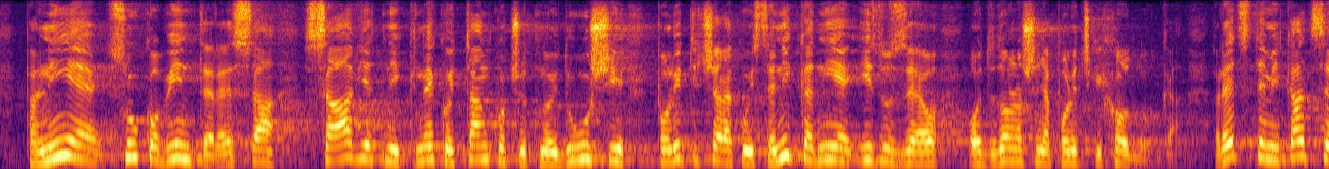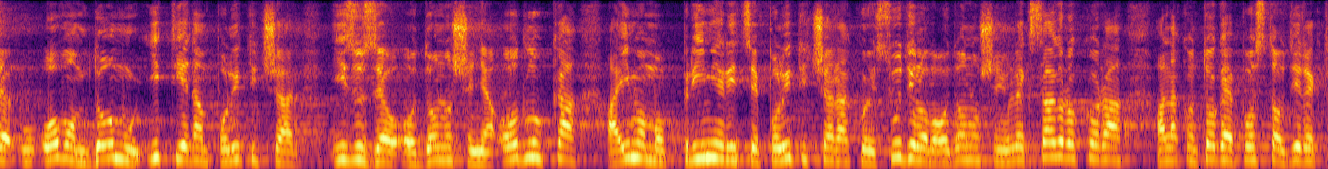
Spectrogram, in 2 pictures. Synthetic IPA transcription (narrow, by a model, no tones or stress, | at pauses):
panije̞suːko̞bint̪e̞ɾe̞sa | saːʋje̞t̪nikne̞ko̞jt̪aŋko̞t͡ʃut̪no̞jd̪uːʃipo̞lit̪it͡ʃaɾako̞jise̞nikad̪nije̞ʔizuzeo̞ | od̪ːo̞no̞ʃe̞ɲapo̞lit̪i̥t͡ʃkixo̞d̪lṵːka̰ | ɾe̞t̪si̥t̪e̞mikat̪se̞ʔuʔo̞ʋo̞md̪o̞muʔit̪ije̞d̪anpo̞lit̪it͡ʃaɾ | izuze̞o̞ʔod̪ːo̞no̞ʃe̞ɲaʔo̞d̪lˠukaː | imamo̞pɾiːmje̞ɾit̪sepo̞lit̪it͡ʃaɾako̞jisud̪je̞lo̞ʋaod̪o̞no̞ʃe̞ɲule̞ksaɡɾo̞ko̞ɾa | anako̞nt̪o̞ɡaje̞po̞st̪aod̪iɾekt̪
